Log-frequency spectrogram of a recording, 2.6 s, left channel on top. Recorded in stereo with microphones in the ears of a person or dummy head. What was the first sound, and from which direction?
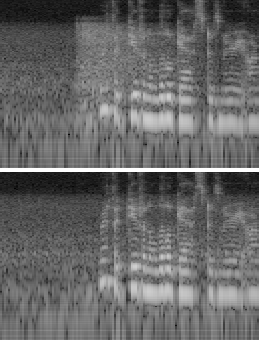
A woman speaking, 10° right (ahead or behind).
